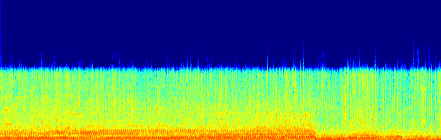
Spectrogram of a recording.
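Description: Rally car engine pulling hard under acceleration, heard from inside the car, its pitch climbing steadily. About three seconds in the engine note drops suddenly as the power comes off.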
